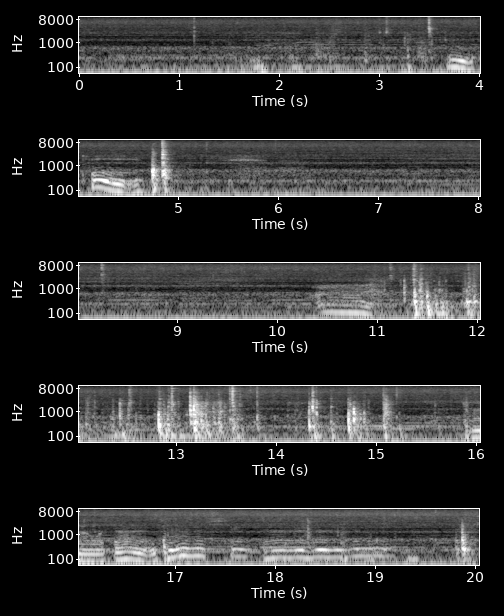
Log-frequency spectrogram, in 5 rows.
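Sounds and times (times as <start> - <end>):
food sizzling: 0.0 - 20.0
kitchen utensils clicking and knocking: 11.1 - 16.1.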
